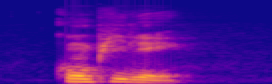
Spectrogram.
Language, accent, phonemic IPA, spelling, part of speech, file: French, France, /kɔ̃.pi.le/, compiler, verb, LL-Q150 (fra)-compiler.wav
- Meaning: 1. To compile, gather documents 2. to compile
